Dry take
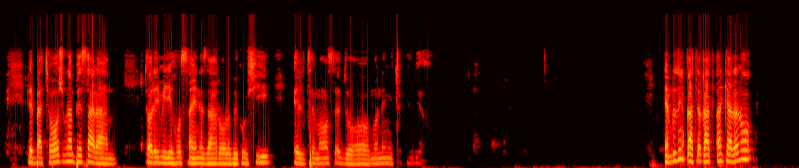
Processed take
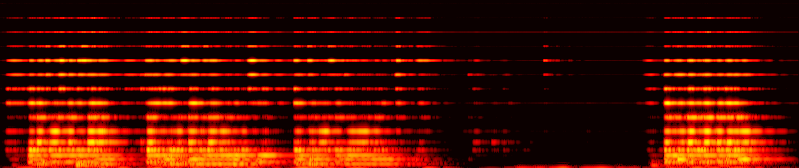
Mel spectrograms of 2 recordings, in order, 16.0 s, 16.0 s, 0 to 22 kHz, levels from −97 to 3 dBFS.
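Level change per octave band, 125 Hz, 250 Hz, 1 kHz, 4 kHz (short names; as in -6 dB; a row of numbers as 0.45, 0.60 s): -2.0, +4.5, +9.5, +17.0 dB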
